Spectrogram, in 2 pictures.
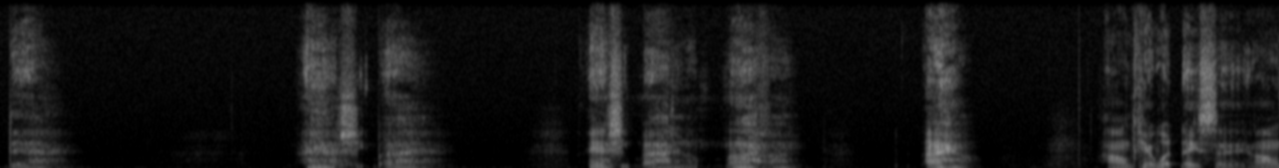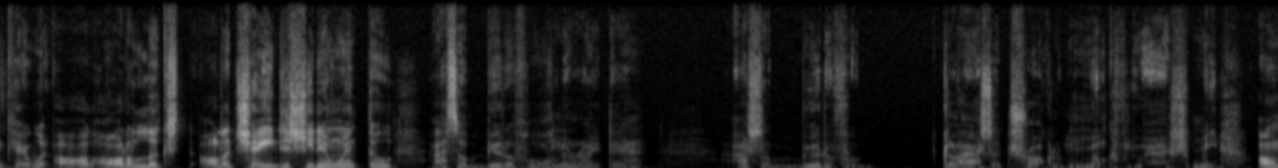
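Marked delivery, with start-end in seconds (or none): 0.0-6.5 low, soft, spaced-out awe; hushed admiring mutter. Retold or imitated. Retelling himself drooling at the screen, hushed awe. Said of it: "I was like". 11.4-16.7 low, soft, fading to a whisper; smitten murmur. Real, not acted. Host admiring a beautiful woman, hushed to a whisper.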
